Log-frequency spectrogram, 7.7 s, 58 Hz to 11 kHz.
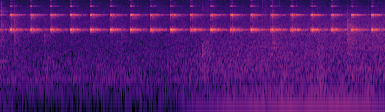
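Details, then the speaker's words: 1965 Chevy Impala with recently installed Classic Auto Air system: handheld refrigerant leak detector beeps louder and fast, about 2.5 chirps a second, at an A/C fitting joint; refrigerant leak found there. "Alright, so you can hear the louder beeping here at this joint. So that's definitely my leak."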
